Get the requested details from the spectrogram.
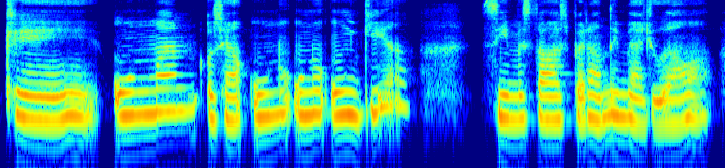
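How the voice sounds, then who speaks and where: A woman's voice: on the high side, normal speed, creaky, mellow. A woman from Colombia, earnestly telling a personal story on a live stream into a phone, circling back with many fillers.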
